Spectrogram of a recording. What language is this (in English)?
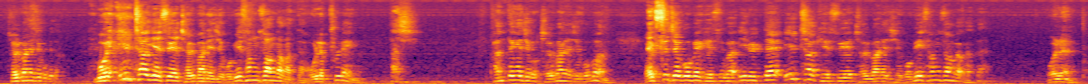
Korean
